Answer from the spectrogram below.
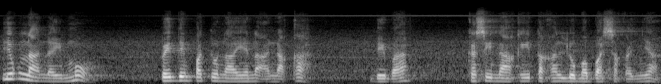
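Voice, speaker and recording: A Filipino priest preaching a homily in a fairly high voice, taking his time with each phrase. He switches between Tagalog and English and keeps checking in with the congregation through questions. A faint hum of noise sits behind him. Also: low-quality recording. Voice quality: mixes Tagalog and English, asks the listeners frequent rhetorical questions. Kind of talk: sermon.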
